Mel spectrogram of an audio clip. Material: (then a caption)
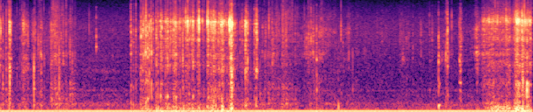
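Soap. A metal utility blade scores a solid, rectangular, hand-sized white soap bar into a grid and shaves off cubes. Crisp, crinkly scraping and crackling cuts come in bursts over a steady low hum, growing busier in the middle and again at the end with bright, sharp snaps.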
